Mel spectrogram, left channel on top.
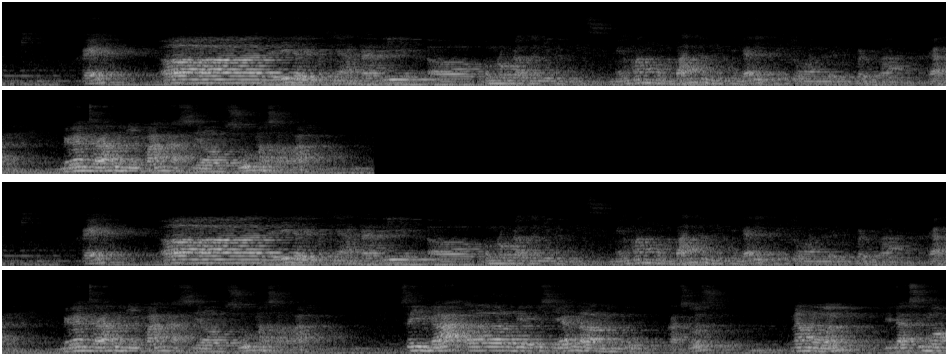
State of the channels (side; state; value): left; drops out; at 13.2 s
